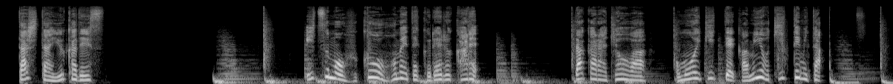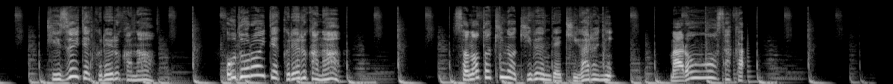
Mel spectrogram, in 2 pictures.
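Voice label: commercial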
